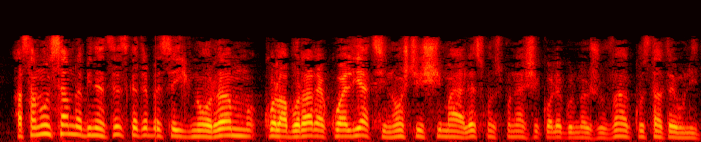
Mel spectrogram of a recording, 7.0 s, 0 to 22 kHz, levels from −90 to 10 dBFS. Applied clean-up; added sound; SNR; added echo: none; none; none; none.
